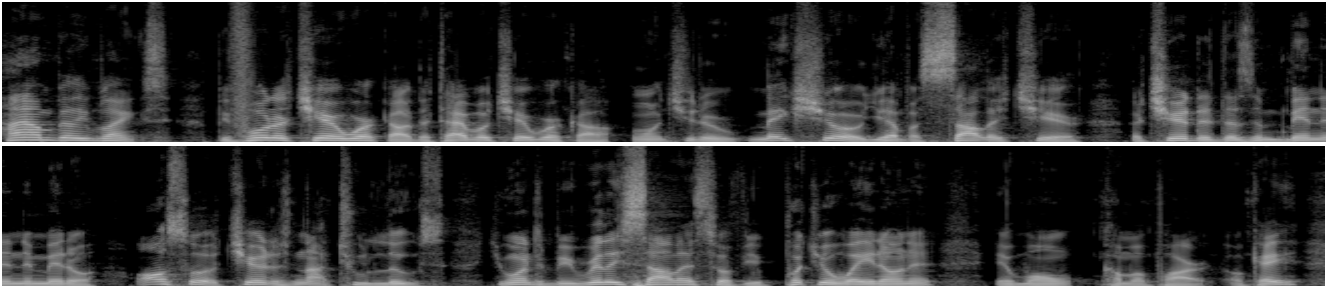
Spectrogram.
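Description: A man is speaking at a fairly quick pace. The background is quiet. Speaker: fitness instructor. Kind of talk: tutorial. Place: gym. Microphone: lapel.

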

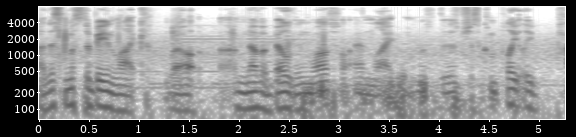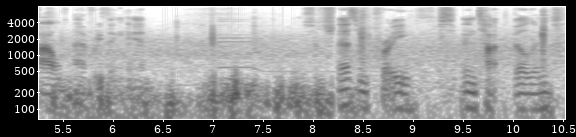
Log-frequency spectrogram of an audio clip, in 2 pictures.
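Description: Over music in the background, a man speaks at a moderate pace in a dry sound with no echo. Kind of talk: casual vlog commentary. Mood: curious, slightly uneasy. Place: open country. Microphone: phone near.

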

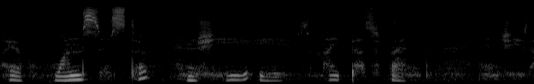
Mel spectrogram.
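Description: Soft-spoken and whispering, a woman talks at a fairly slow pace over noticeable background noise. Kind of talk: ASMR whisper tag video. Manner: whispered, soft-spoken.

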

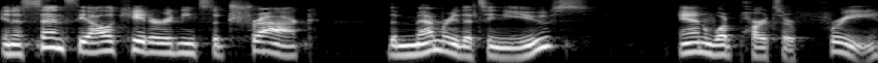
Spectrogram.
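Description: Man speaking at a moderate pace with very wide pitch swings, quiet background. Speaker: university lecturer. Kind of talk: lecture. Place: studio.

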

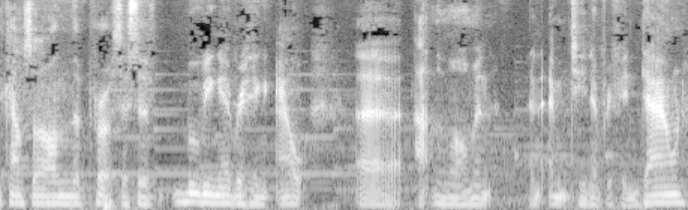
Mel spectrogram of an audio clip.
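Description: A man talks at a moderate pace in a fairly low pitch with ordinary pitch variation. Clear music plays in the background. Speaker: vlogger. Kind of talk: casual vlog chat. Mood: excited, upbeat. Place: hall. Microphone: phone near.

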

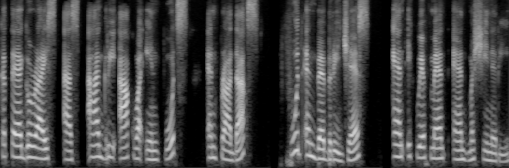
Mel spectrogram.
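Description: Against a quiet background, a woman speaks at a moderate pace with a bright, sharp tone. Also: dry sound with no echo. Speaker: event host. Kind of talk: formal emcee opening remarks. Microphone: headset.

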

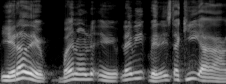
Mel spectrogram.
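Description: Pitched high with very wide swings, a man speaks in a dark, mellow tone. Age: 20s. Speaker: podcast host. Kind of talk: casual chat. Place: home room. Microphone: studio mic.

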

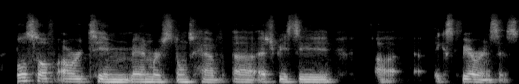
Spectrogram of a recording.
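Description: Speaking with a Chinese accent, a man moves at a very slow pace with fairly even intonation. The background is quiet. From China. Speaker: student team captain. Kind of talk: interview. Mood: recounting a memorable event. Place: home room. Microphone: video call.

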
